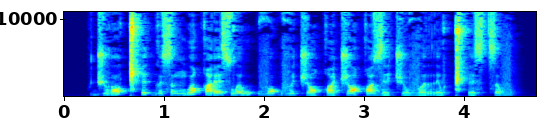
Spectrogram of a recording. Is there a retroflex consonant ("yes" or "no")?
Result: no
